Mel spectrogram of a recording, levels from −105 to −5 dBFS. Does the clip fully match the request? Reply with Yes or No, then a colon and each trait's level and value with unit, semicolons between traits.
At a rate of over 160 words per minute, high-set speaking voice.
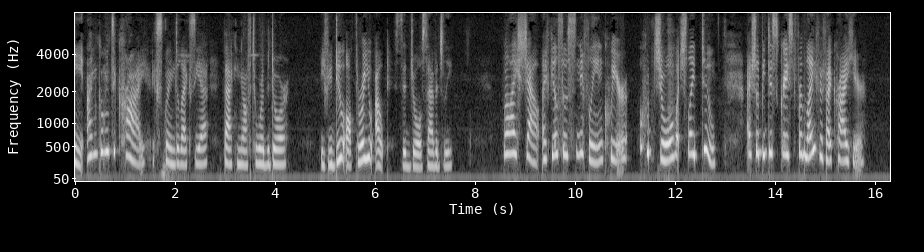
Yes: average, 170 wpm; very high, 285 Hz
